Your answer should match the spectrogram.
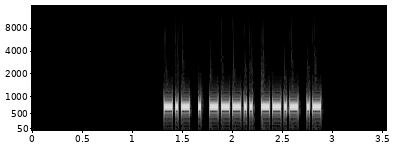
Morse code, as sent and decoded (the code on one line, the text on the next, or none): -.- . ---.. --.- .-
KE8QA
